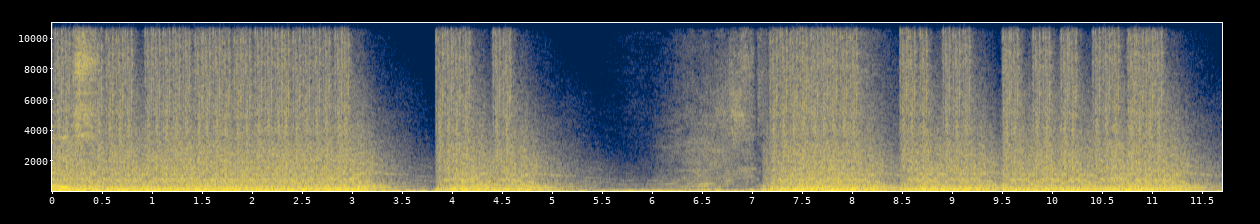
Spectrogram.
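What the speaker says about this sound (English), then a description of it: "God, this gun feels so good to use." Dense, sustained gunfire from a weapon in Mass Effect Legendary Edition, rapid bursts running almost throughout with two brief lulls, loud and close amid game effects and some talk.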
